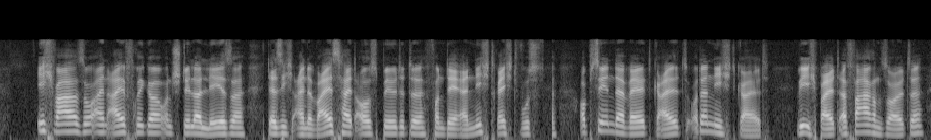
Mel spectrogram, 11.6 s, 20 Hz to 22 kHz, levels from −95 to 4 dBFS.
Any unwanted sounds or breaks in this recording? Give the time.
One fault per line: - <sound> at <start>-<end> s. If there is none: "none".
- dropout at 6.8-6.9 s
